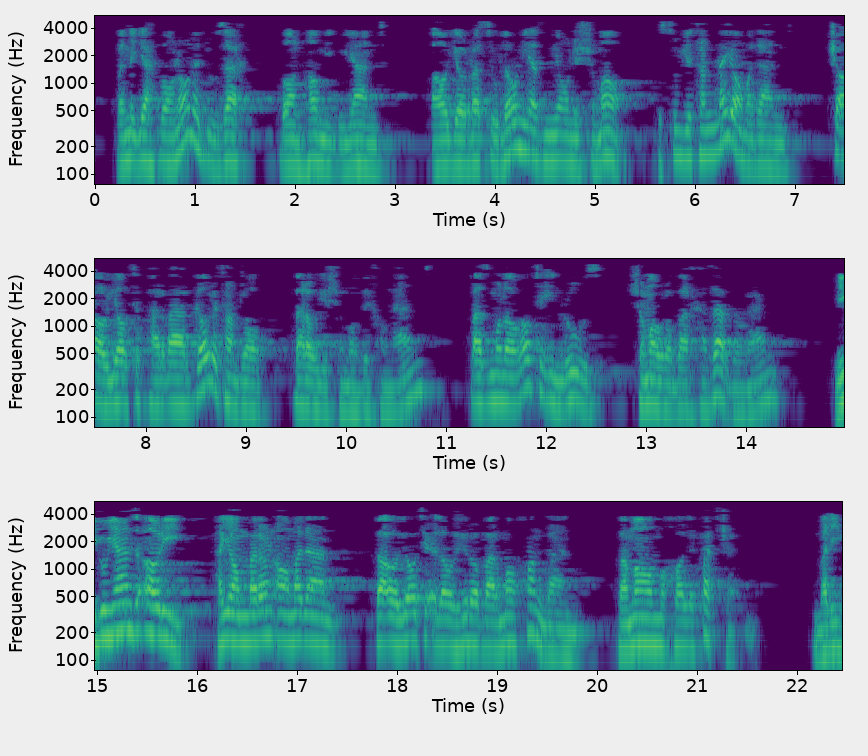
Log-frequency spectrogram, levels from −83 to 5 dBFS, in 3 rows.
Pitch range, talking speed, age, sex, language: 120-165 Hz, 125 wpm, 50-69, male, English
